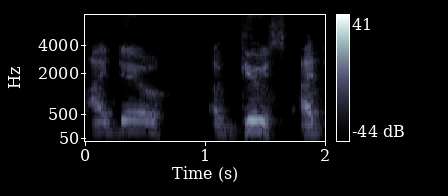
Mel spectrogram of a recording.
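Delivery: ordinary talk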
